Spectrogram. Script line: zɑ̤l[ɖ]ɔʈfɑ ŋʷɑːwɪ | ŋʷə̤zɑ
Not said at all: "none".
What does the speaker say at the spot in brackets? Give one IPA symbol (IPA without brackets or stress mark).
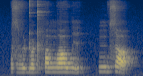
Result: ɖ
